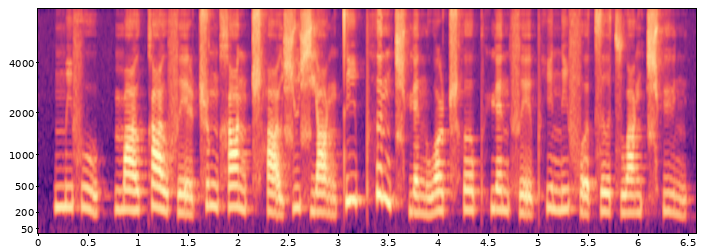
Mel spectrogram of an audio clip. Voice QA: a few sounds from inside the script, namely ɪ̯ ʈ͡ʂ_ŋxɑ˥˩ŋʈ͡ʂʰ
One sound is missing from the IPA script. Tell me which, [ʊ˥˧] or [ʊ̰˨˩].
ʊ˥˧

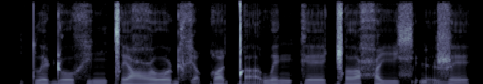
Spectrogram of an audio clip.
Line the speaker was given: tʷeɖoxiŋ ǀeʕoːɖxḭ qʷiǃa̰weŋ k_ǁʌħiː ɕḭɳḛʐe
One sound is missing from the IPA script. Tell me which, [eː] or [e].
eː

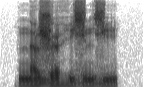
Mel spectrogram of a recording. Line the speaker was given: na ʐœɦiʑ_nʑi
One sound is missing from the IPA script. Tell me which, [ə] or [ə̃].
ə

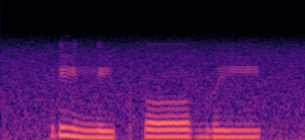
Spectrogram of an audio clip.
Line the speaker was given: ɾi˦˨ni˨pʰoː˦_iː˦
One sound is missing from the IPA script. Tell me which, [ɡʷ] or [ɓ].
ɡʷ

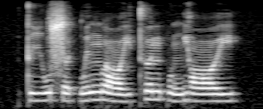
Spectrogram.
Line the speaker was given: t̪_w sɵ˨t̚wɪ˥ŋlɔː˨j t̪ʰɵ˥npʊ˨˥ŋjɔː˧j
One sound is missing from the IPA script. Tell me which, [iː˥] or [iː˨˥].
iː˨˥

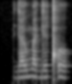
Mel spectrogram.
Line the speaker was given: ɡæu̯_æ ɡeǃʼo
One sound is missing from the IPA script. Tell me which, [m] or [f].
m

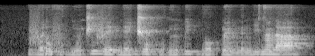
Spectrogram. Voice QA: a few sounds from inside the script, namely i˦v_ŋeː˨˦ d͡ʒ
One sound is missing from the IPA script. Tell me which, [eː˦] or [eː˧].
eː˧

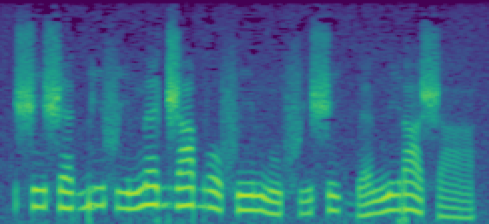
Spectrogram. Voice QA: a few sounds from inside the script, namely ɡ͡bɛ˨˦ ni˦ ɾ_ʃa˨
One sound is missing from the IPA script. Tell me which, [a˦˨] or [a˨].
a˦˨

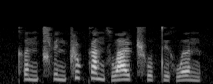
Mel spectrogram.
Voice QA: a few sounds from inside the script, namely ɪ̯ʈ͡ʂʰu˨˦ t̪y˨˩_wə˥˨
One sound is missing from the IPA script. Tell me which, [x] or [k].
x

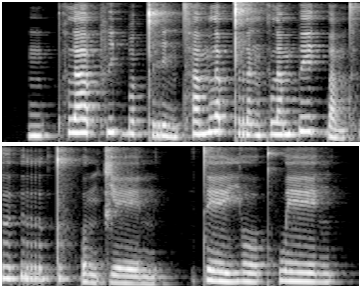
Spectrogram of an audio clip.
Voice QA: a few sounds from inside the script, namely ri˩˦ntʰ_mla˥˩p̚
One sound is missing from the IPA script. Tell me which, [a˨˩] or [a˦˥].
a˦˥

